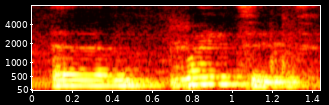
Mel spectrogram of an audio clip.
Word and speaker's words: waited: Waited is an ID sound. There's an extra syllable.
